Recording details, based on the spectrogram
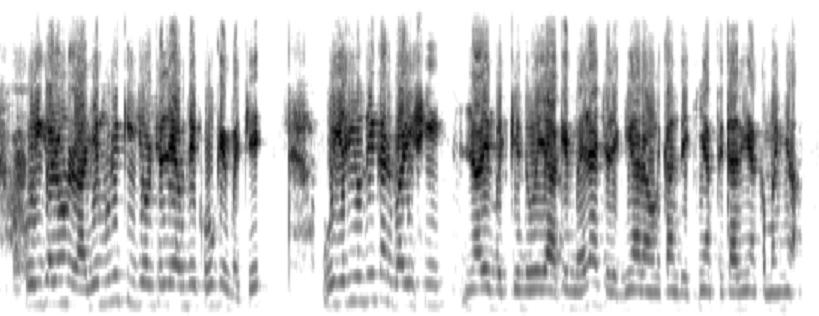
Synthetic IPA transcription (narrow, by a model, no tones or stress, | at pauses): oːiːɡəlɦʊɳɾaːd͡ʒeːmuːɾeːkiːt͡ʃoːɽt͡ʃəleːəbd̪eːkʰoːkeːbətːʃeː | oːd͡ʒeːɽiːoːd̪eːkəɾbaːɽiːsiːnaːleːbətːʃeːd̪oːeːaːkeːmɛ̃ːlãːt͡ʃəleːɡɪjãːɾãːʊɳkãːd̪eːkʰɪjãːpɪt̪aːd̪ɪjãːkəmaːijãː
